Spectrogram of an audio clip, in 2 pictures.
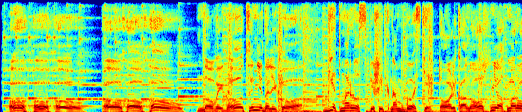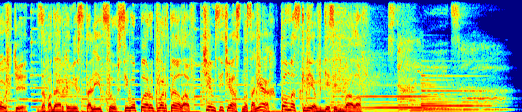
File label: commercial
